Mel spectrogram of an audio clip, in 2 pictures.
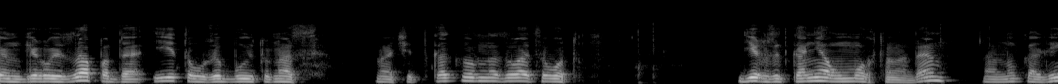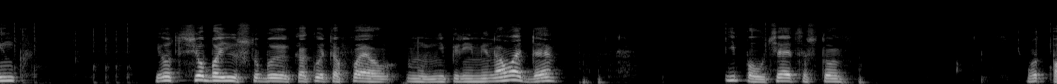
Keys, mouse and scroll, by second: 16.5 s, 19.0 s.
